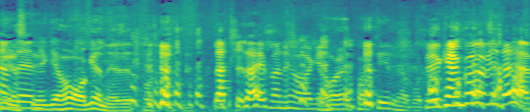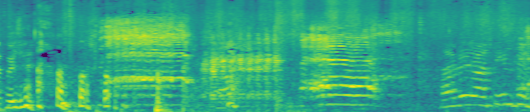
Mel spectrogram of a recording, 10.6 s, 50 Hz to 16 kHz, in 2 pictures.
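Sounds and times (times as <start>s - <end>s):
speech: 0.1s - 6.9s
laughter: 1.2s - 6.9s
short knocks and rustles: 5.0s - 7.4s
lambs bleating: 6.3s - 9.4s.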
